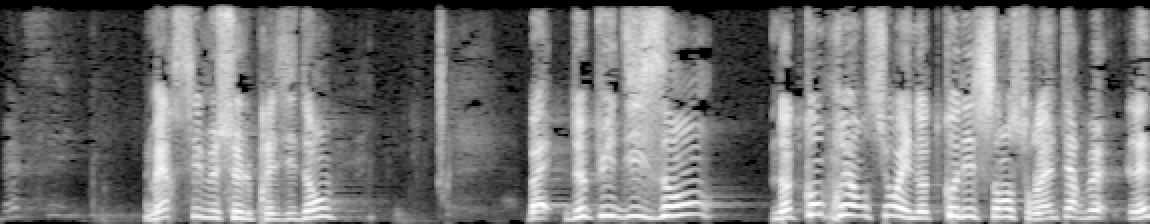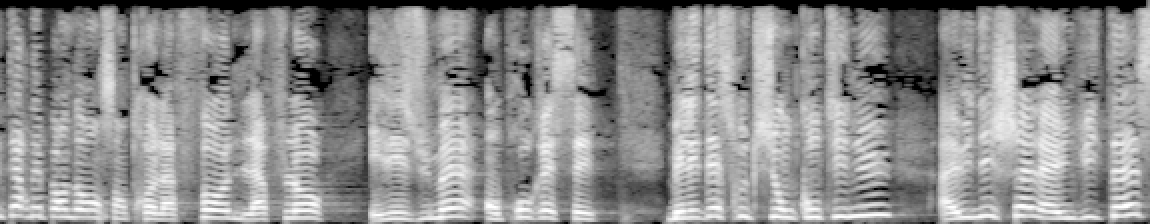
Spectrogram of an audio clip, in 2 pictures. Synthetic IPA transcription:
mɛ | i | mɛʁsiməsjøləpχezid̪ɑ̃ | bɛd̪əpɥid̪izɑ̃ | nɔt̪χə̥kɔ̃pχeɑ̃sjɔ̃enɔt̪χə̥kɔnesɑ̃sːyʁlɛ̃lɛ̃t̪ɛʁd̪epɑ̃d̪ɑ̃sɑ̃t̪χəlafɔnlaflɔʁ | elezymɛ̃ɔ̃pχɔɡʁese | mɛled̪ɛst̪χyksjɔ̃kɔ̃t̪iny | ayneʃɛlaynvit̪ɛs

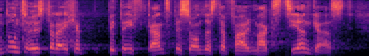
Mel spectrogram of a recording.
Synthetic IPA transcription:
ʊntʊnsøːstəʁaɪçɐ | b̥ətʁ̥ɪft̚ɡ̥ant͡sb̥əzɔndɐsd̥eːɐfalmakst͡siɐnɡa̰st

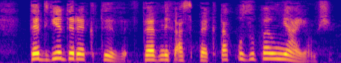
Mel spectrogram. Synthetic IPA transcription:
t̪ɛd̪vʲjɛd̪ɘɾɛkt̪ɘvɘ̰fpɛvnɘxaspɛkt̪axuzupɛwɲajɔ̰̃w̃ɕɛ

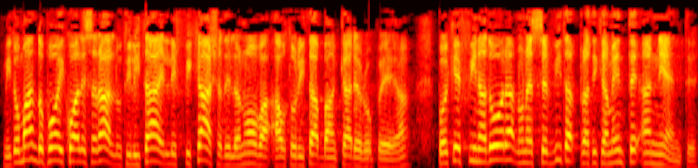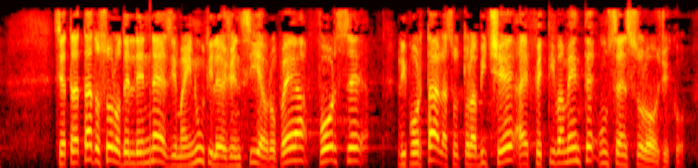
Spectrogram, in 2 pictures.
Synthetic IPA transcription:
mid̪omand̪opɔjkwaːlesaɾalːut̪ilit̪aelːefːikaːt͡ʃad̪elːanwɔːvaʔawt̪oɾit̪abaŋkaːɾjaewɾopɛːapojk̟efːinad̪oːɾanonɛsːerviːt̪apɾat̪ikament̪eʔanːjɛnt̪e | siɛt̪ːɾat̪ːaːt̪osoːlod̪elːenːɛːzimainuːt̪ilead͡ʒent̪siːaewɾopɛːaforse | riport̪arlasot̪ːolabit͡ʃːiɛʔaefːet̪ːivament̪eʔunsɛnsolɔːd͡ʒiko

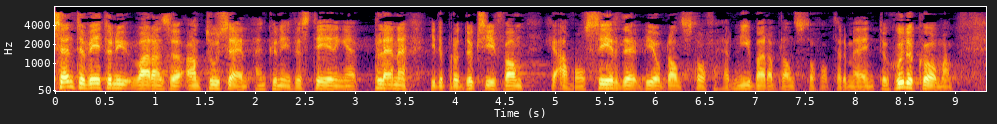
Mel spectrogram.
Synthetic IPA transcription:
sɛntəʋeːtənyʋaːɾaːnzəʔaːntuzɛjnɛnkɵnənɪnvɛsteːɾɪŋəplɛnəd̥idəprodɵksivɑn | ɣəʔa̰ːvɑnsɪːrdəbiobrɑntstɔfəɦɛrniwbaːɾəbrɑntstɔfəɔp̚tɛrmɛjntəɣudəkoːmən

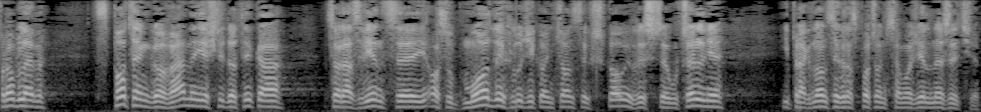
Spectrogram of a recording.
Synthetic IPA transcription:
pɾɔblɛm | spɔt̪ɛŋɡɔvanɘjeɕlʲid̪ɔt̪ɘka | t̪sɔɾazvʲjɛnt̪sɛjɔsupmwɔd̪ɘxlud͡ʑikɔɲt͡ʂɔnt̪sɘxʂkɔwɘvɘʂːɛut͡ʂɛlɲɛ | ipɾaɡnɔnt̪sɘxɾɔspɔt͡ʂɔɲt͡ɕsamɔd͡ʑɛlnɛʐɘt͡ɕɛ

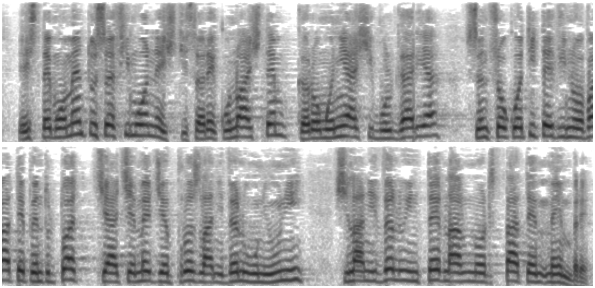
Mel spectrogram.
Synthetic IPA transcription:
je̞st̪e̞mo̞me̞nt̪ulsəfimo̞ne̞ʃt̪səɾe̞kunoaʃt̪e̞mkəɾo̞mɨnijaʃibulɡaɾia | sunt̪so̞ko̞t̪it̪e̞vino̞vat̪e̞pe̞nt̪ɾut̪oat̪t͡ʃe̞jat͡ʃe̞me̞rd͡ʒe̞pɾo̞slanive̞luluniunij | ʃilanive̞lulint̪e̞rnaluno̞rst̪at̪e̞me̞mbɾe̞̰

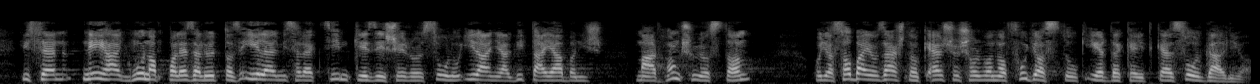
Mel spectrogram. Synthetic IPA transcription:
hisɛnːeːɦaːɲɦoːnɒpːɒlɛzɛløt̪ːɒzeːlɛlmisɛɾɛk̚t̪siːmkeːzeːʃeːɾøːlsoːloːiɾaːɲɛlʋit̪aːjaːbɒniʃ | maːrhɒŋkʃuːjo̞st̪ɒm | ho̞ɟɒsɒbaːjo̞zaːʃnɒkɛlʃøːʃo̞rbɒnɒfo̞ɟɒst̪oːkeːrd̪ɛkɛjit̪kɛlsolɡaːlnijɒ̰

